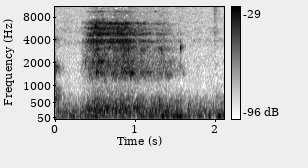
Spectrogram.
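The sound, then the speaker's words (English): A deep inhale through the nose during a closing breathing exercise: one soft, airy breath that swells for about a second, then fades. No voices are heard. “Closing out with a round of breath. Inhale.”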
